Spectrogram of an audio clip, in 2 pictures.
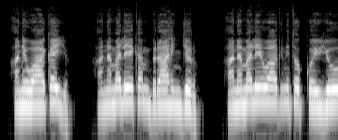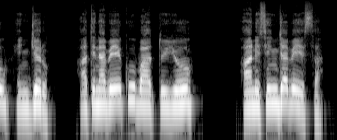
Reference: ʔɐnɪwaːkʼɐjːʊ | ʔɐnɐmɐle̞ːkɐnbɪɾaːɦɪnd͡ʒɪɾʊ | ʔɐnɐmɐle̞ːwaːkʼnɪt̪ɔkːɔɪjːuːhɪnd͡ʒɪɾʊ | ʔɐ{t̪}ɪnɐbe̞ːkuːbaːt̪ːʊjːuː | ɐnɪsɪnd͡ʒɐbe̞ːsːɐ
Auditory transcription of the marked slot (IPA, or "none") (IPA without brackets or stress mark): t̪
